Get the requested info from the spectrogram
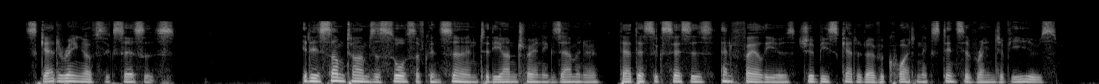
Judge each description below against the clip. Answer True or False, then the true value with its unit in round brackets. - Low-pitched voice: True (120 Hz)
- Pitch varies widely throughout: False (2.8 semitones)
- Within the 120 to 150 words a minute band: False (170 wpm)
